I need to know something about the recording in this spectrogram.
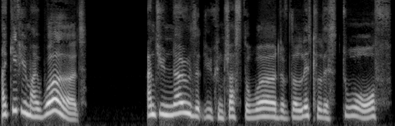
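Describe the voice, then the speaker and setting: A man's voice: a little high, a little slow, dark tone, no room sound, studio quality, voice pushed up, lightly acted. A man voicing an adorable, lovestruck little dwarf in an audiobook, earnest and gushing. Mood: earnest, pleading.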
